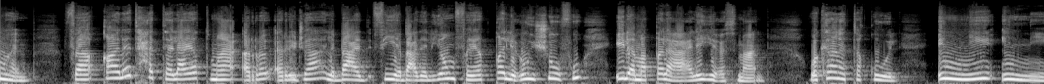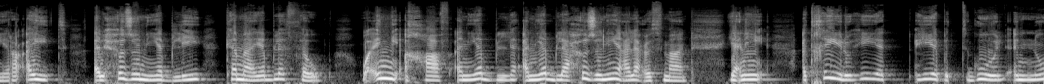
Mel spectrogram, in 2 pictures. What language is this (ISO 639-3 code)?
ara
